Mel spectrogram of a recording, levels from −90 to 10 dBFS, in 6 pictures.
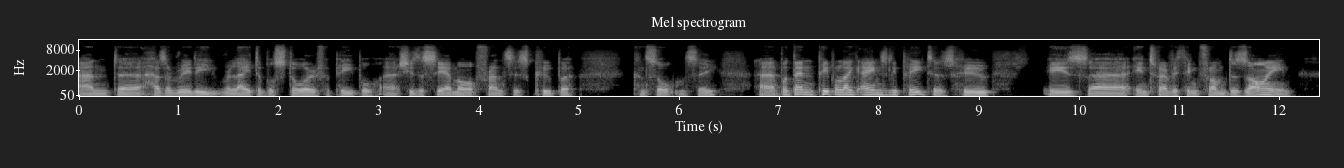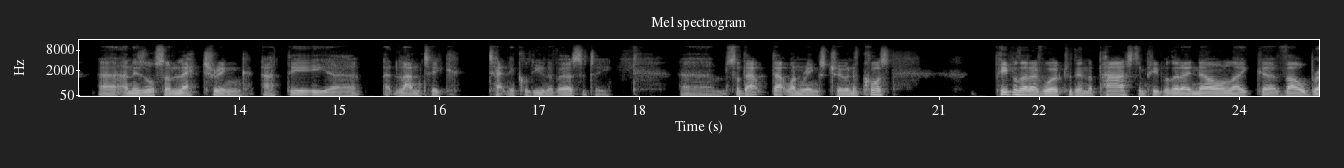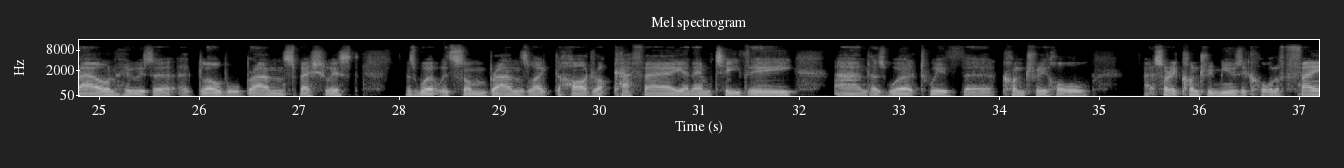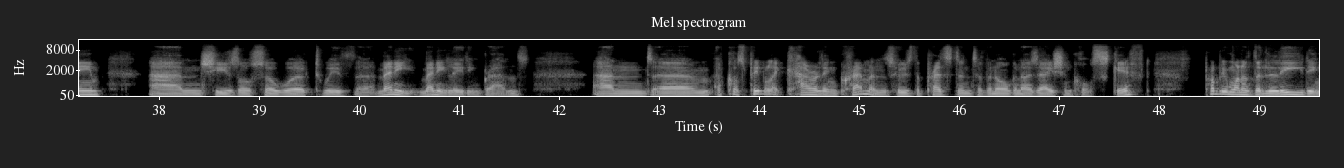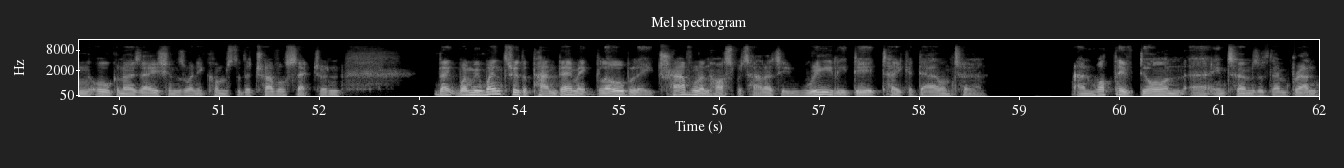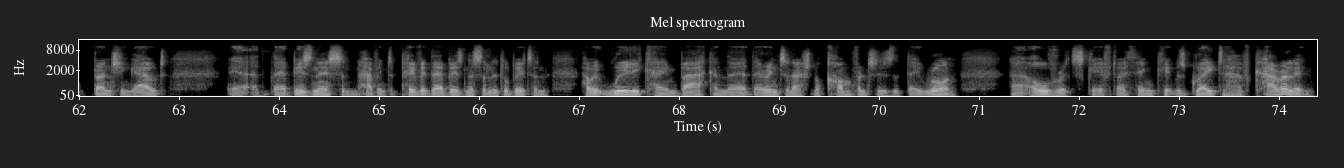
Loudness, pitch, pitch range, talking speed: -29 LUFS, 100 Hz, 95-110 Hz, 170 wpm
